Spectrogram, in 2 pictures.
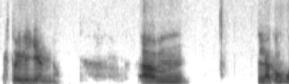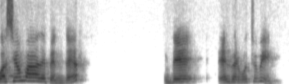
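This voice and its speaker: A woman's voice: a little high, animated, muffled recording. Patient Spanish-speaking woman teaching English grammar. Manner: patient, explanatory, asks and answers own questions; slows down to model English example sentences. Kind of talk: recorded grammar lesson.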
